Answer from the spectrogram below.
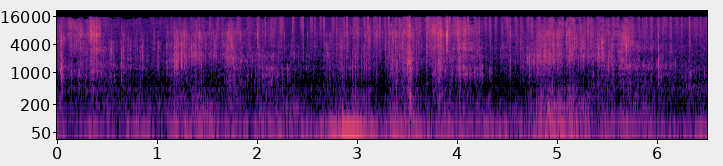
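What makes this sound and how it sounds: A spiky rubber mesh stress ball filled with gel water beads is squeezed in the hand and rubbed with the fingers. It gives a continuous soft crinkling, squishy crunch over a low rumble, with bright crackles throughout and a louder swell around the third second.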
